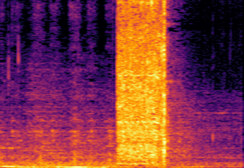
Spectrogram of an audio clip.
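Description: A tool working on an aluminium door-frame profile: one short, harsh scraping burst of about half a second, about a second in.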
